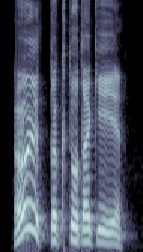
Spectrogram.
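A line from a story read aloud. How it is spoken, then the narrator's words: Stern question. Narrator (Russian): Строго спросил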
